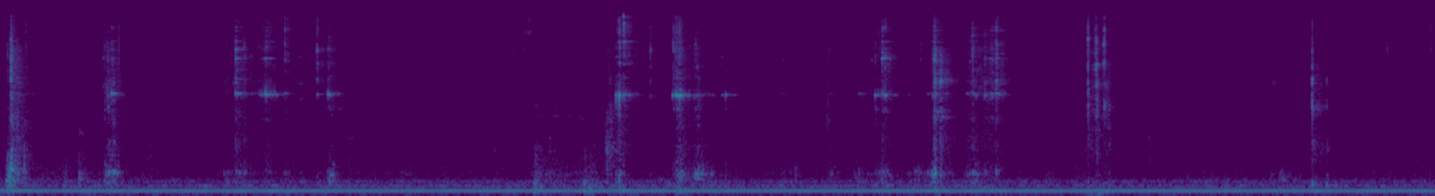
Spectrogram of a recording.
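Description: Scattered light clicks and clinks of small hard art supplies being handled on a work table, about a dozen in all, a few with a brief bright ring, over a steady low hum.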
